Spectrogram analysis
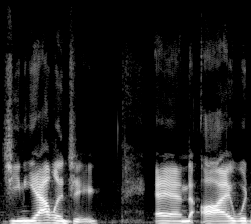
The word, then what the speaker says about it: genealogy: So Americans pronounce the A in genealogy much in the same way that Aussies pronounce the A in aunt, like aunt. Yeah. Genealogy. Genealogy.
